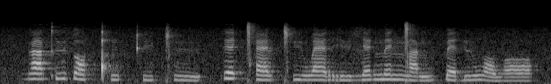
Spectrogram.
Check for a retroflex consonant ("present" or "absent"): absent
